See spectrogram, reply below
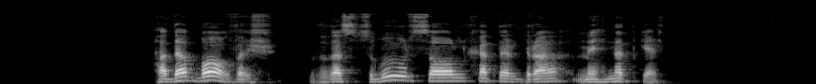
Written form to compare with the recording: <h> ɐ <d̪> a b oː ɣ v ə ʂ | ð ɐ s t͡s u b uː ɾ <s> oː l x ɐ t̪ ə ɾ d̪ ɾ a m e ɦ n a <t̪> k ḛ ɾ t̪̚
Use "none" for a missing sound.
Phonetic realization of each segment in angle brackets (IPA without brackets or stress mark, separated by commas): h, d̪, s, t̪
